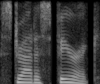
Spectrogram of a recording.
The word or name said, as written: stratospheric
